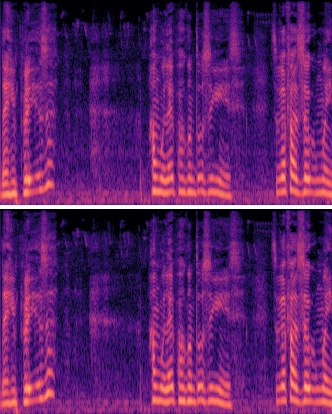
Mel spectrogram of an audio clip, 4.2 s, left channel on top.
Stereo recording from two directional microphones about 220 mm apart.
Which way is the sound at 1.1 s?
15° left (ahead or behind).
